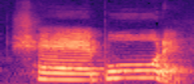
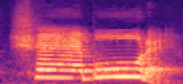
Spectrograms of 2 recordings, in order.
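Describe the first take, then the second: First: It is said with Korean sounds, V becoming B. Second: It is said with Korean sounds, V becoming B.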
